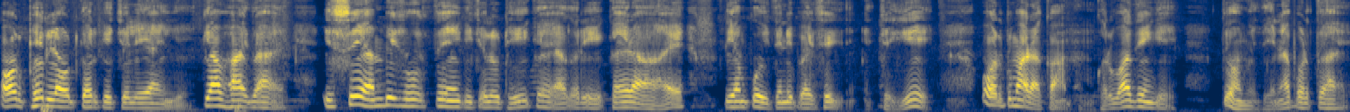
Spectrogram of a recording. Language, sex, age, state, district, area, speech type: Hindi, male, 60+, Uttar Pradesh, Hardoi, rural, spontaneous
